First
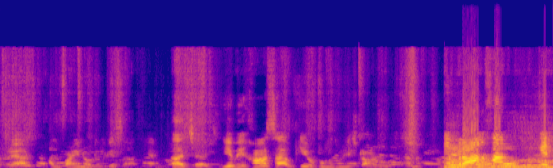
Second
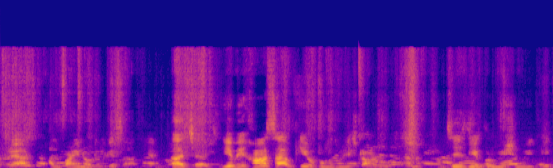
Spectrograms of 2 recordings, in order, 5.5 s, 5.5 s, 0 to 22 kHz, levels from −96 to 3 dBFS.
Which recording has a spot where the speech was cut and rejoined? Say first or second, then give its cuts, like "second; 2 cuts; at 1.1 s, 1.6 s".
first; 1 cut; at 4.4 s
